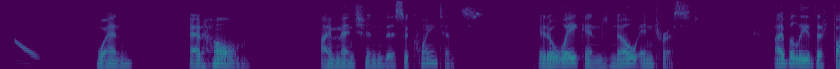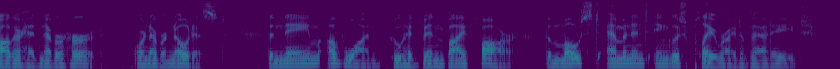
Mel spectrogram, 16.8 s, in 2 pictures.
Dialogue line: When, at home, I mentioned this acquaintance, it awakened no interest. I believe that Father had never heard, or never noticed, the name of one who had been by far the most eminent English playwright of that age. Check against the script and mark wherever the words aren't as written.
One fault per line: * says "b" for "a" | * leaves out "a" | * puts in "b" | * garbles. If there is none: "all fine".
all fine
